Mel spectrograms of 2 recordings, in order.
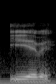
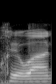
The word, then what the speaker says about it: Yehvé: El hebreo antiguo, que es bastante diferente al hebreo moderno, pues estudiosos en el hebreo arcaico, saben ellos, han descubierto y que la pronunciación del Dios de Israel más correcta es Yehvé o Yehvé, Yehvé, y no Jehová ni Yahvé, ni Yahvé, es Yehvé, parece la pronunciación más correcta.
